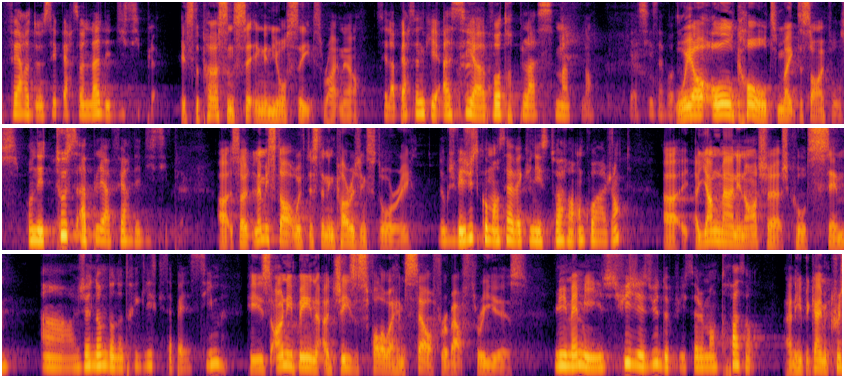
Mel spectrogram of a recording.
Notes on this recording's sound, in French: Enregistré à l'église CVV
